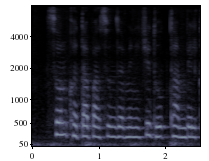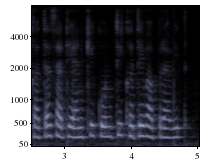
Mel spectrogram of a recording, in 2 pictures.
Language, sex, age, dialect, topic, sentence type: Marathi, female, 31-35, Northern Konkan, agriculture, question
